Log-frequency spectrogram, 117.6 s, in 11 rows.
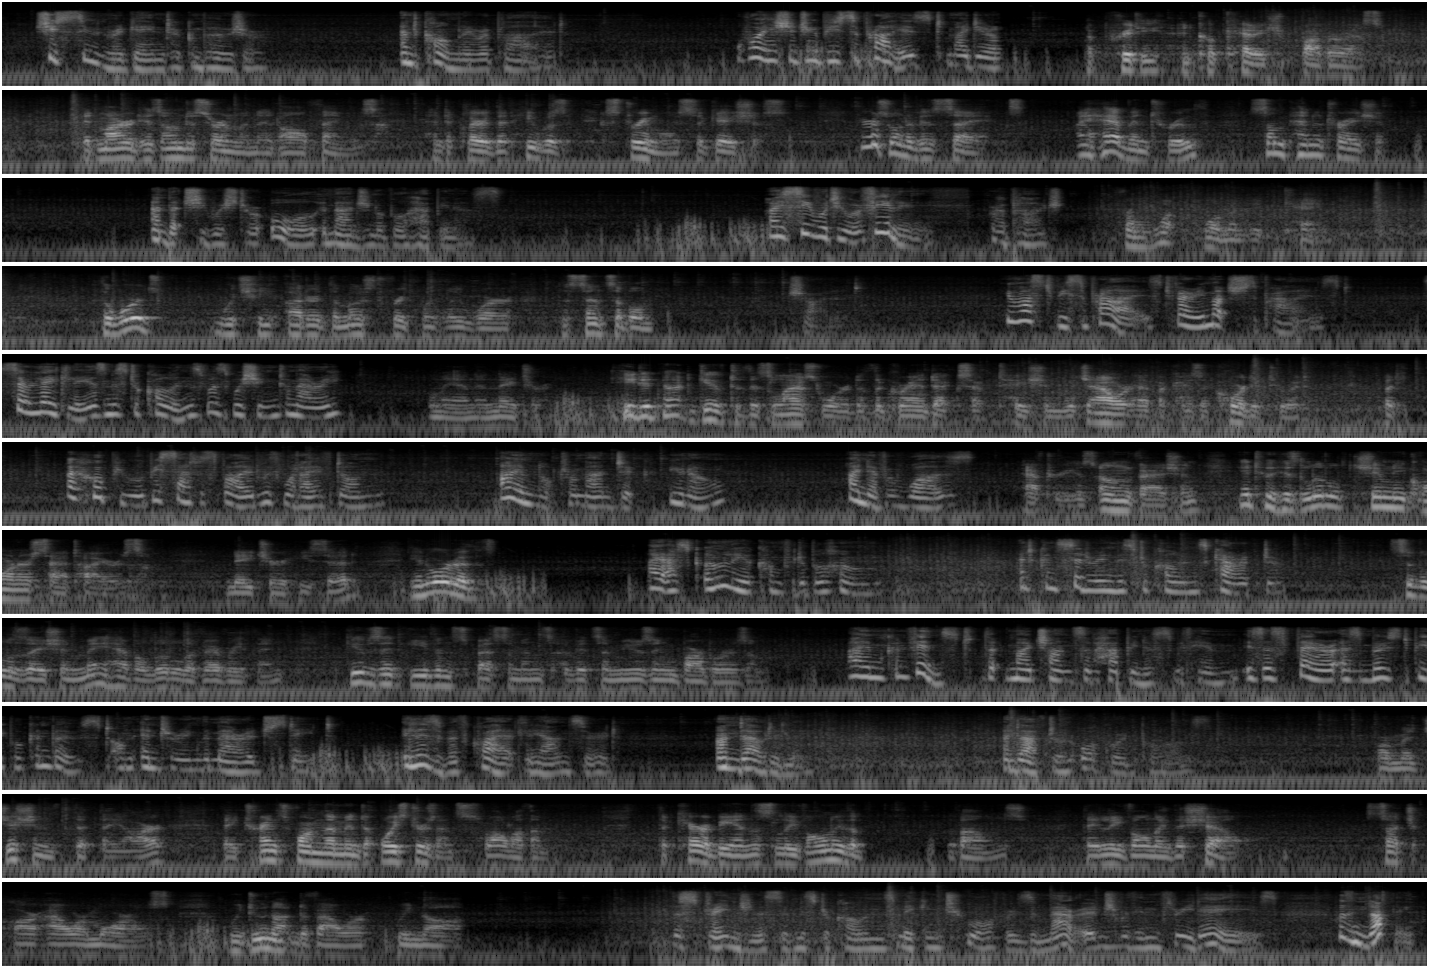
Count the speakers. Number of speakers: two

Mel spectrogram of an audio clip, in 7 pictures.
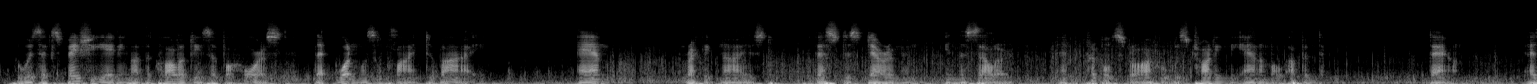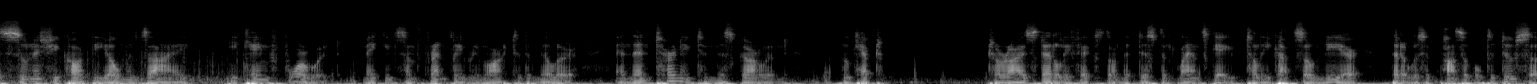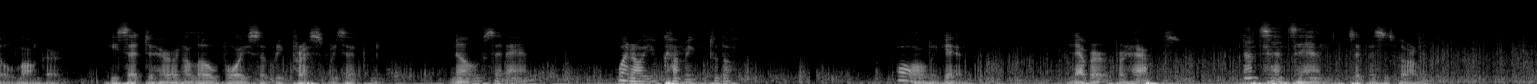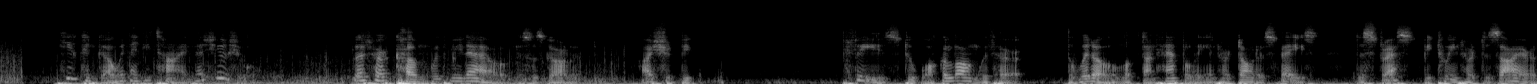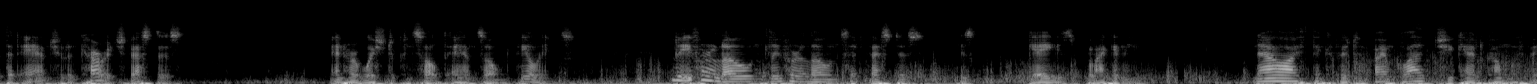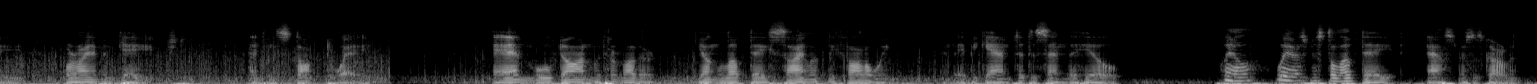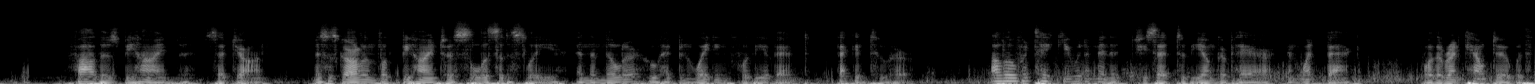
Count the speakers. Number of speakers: one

